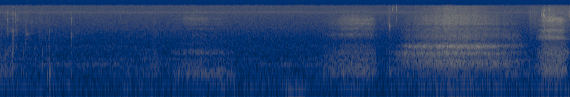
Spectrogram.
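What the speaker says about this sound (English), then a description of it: "take a couple of final sweet loving breaths here" Slow, deep breaths drawn during a pregnancy yoga cool-down, soft and close, with a couple of fuller exhalations swelling toward the end in an otherwise quiet room.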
